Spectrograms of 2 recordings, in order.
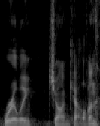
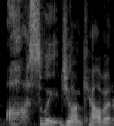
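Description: First: Flat, doubtful disbelief at the name; sceptical groan. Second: High, bright excited delight at the name; excited fan reaction. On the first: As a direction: sound unimpressed and doubtful. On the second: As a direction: cheer the name like a happy fan. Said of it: "your response is either". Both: Pretend.

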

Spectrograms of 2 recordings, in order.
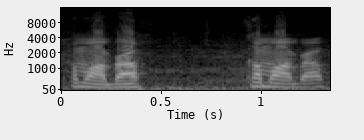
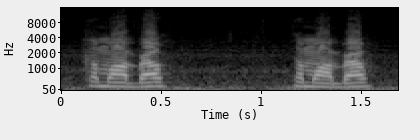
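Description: No difference in how they are said.

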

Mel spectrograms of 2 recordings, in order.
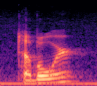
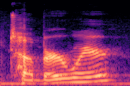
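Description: First: "Tupperware" said as "tubbleware" with an L; joke mispronunciation. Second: "Tupperware" said properly with a clear "per"; correct Tupperware. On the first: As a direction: deliberately botch "Tupperware" into "tubbleware". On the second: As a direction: say "Tupperware" the normal way, rising. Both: Shown as a demonstration. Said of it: "I did that joke".

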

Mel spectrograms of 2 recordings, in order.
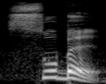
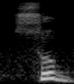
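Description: First: "সুবে" higher and louder, with short e after b; correct open syllable. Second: "সুব" ending shut on b, no vowel after it; wrong closed syllable. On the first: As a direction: release the b clearly into e in "সুবে". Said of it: "সঠিক উচ্চারণ". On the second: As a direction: stop on the b in "সুব". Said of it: "সুব ভুল উচ্চারণ". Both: Shown as a demonstration.

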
